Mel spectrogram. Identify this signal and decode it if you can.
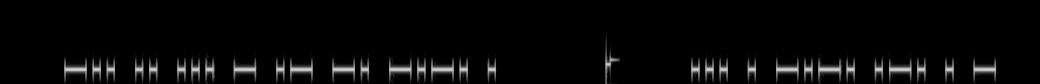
Morse code, heard as a keyed tone, about 17 wpm, 700 Hz. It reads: DISTANCE SECRET
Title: Sentences from Top 1200 Words - New Word Drill - 17wpm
